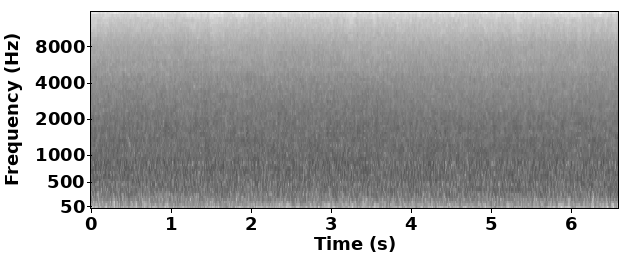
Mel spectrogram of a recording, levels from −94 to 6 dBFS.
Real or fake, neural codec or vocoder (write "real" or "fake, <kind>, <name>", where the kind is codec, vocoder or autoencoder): fake, vocoder, Vocos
